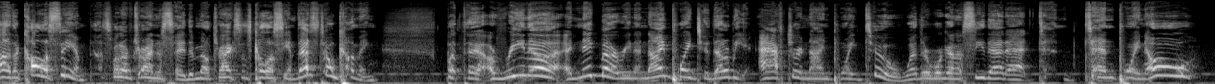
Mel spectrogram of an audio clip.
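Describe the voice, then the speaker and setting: Moving at a moderate pace, a woman speaks with very wide pitch swings. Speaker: gaming video host. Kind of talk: casual gaming news update to camera.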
